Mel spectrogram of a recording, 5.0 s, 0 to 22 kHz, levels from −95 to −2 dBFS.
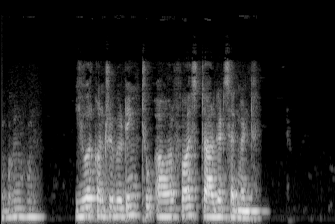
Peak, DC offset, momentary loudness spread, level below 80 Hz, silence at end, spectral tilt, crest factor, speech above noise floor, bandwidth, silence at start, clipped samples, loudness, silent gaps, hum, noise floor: -2 dBFS; under 0.1%; 10 LU; -62 dBFS; 1 s; -8 dB/octave; 18 dB; 60 dB; 7.4 kHz; 0 s; under 0.1%; -19 LUFS; none; none; -77 dBFS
